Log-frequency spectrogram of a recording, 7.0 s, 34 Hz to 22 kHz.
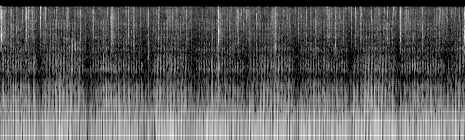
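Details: Pet cat's continuous deep purr, rhythmic rumble rising and falling roughly every 0.8 seconds, with sharp crackles from a cozy fireplace scattered throughout.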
